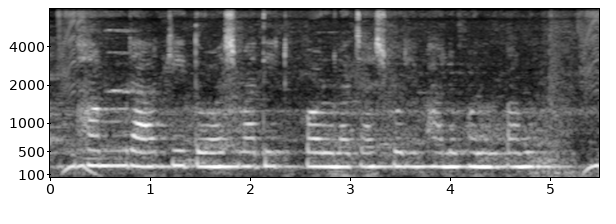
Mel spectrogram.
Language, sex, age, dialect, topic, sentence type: Bengali, female, 18-24, Rajbangshi, agriculture, question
